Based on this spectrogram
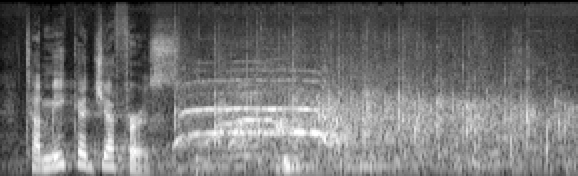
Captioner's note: applause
